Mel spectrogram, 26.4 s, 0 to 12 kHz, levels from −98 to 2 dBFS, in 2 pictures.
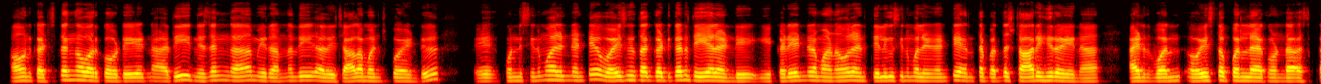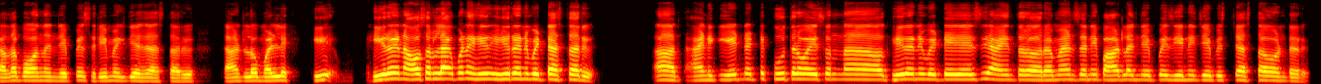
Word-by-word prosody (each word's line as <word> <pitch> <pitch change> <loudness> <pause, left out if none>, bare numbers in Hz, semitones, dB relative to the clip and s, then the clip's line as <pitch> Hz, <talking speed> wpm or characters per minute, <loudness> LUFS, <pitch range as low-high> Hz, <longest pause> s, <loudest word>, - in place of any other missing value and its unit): అవును. 155 +1 -2
ఖచ్చితంగా 175 +7 -2
వర్కౌటే 145 -3 -2 0.4
అది 165 +6 -2 0.2
నిజంగా 170 +1 -4 0.2
మీరన్నది 155 +2 -5 0.2
అది 140 -1 -2
చాలా 140 +4 +1
మంచి 140 -1 -8
పాయింటు. 135 -3 -4 0.5
ఏ - - -5 0.2
కొన్ని 150 0 -7
సినిమాలేంటంటే 170 +1 -5 0.2
వయసుకు 165 +3 0
తగ్గట్టుగానే 165 +1 0
తీయాలండి. 150 -4 0 0.2
ఇక్కడేంటి 160 +5 -3
మనోళ్ళు 155 +2 -1 0.2
తెలుగు 155 +1 -1
సినిమాలేంటంటే 150 -1 -6
ఎంత 150 +1 -10
పెద్ద 145 +3 -5
స్టార్ 150 0 +1
హీరో 160 -1 +1
ఆయిన, 130 -2 -5 0.5
ఆయన 140 0 0
వన్ 145 +1 0 0.2
వయసుతో 155 +3 +1
పనిలేకుండా 140 -3 0 0.3
కథ 140 +3 0
బావుందని 160 -2 +1
చెప్పేసి 150 0 -4
రీమేక్ 155 -1 -2
జేసేస్తారు. 135 -2 0 0.4
దాంట్లో 150 +2 +1
మళ్ళీ 160 +1 +4 0.3
హీ 180 - +3 0.5
హీరోయిన్ 220 +4 +7
అవసరం 225 +2 +5
లేకపోయినా 230 +1 +4
హీ 220 - +6 0.2
హీరోయిన్‌ని 220 0 +5
పెట్టేస్తారు. 195 -5 +4 0.7
ఆ! - - +3 0.3
ఆయనకేంటంటే 190 +4 -1
కూతురు 220 0 +2
వయసున్న 210 0 +1 0.5
హీరోయిన్‌ని 210 +1 +4
పెట్టేసేసి 205 +1 +3
ఆయన‌తో 195 -1 0 0.2
రొమాన్స్ 195 +1 -1
అని 200 0 -3
పాటలు 185 +1 +3
అని 190 0 -7
చెప్పేసి 185 0 -3
ఇయన్ని 185 0 -4
చేపిచ్చేస్తా 175 0 -1
ఉంటారు. 145 -3 -5
165 Hz, 130 wpm, -26 LUFS, 150-190 Hz, 0.7 s, హీరోయిన్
